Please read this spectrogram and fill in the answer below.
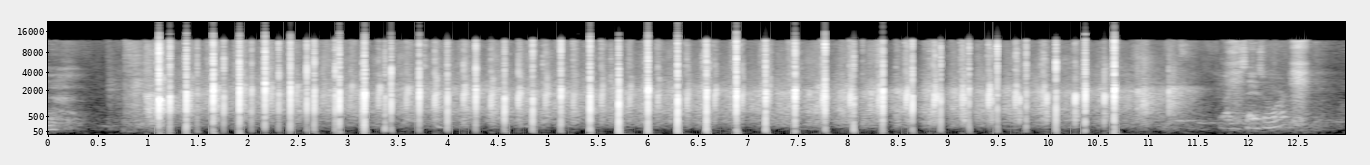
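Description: Applause from a small group of people, distinct hand claps starting about a second in and stopping near the end.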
